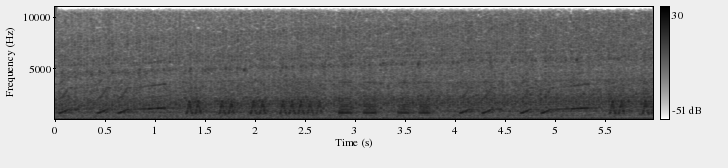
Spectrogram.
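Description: A looping electronic alarm sound over a steady low hum. Each cycle runs a row of short steady beeps, then a few rising whoops, then fast warbling chirps, and repeats about every four seconds.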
